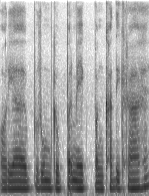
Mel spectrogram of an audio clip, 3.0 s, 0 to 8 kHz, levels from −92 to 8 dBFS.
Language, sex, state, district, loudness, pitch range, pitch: Hindi, male, Jharkhand, Deoghar, -15 LUFS, 115-120 Hz, 120 Hz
